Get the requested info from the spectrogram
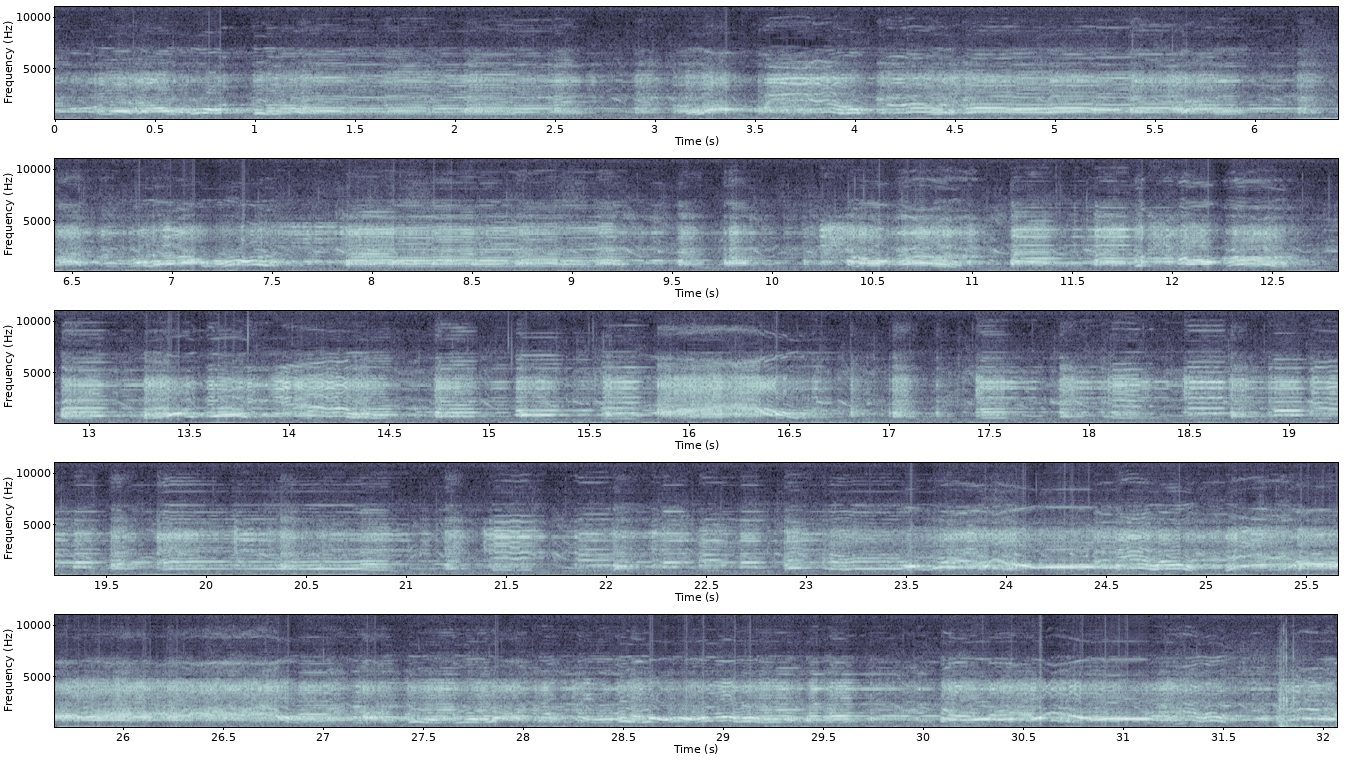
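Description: Battery-powered singing plush pig toy playing its song through its small built-in speaker: a thin, tinny sung tune with backing music and no bass.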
